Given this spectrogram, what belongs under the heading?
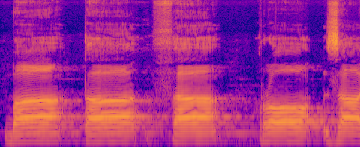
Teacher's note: جو یہ حروف ہیں لکھنے میں 2 حرفی ہیں، جیسے با اور الف ہے، اس کو صرف 1 الف کے برابر لمبا کریں گے۔ با، تا، ثا، را، زا، یہ 2 حرف ہیں، یعنی زا ہے تو زے اور الف ہے نا، 2 حرف ہو گئے۔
